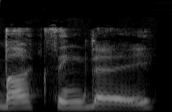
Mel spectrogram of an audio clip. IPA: ɓoxinɠ ɗay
